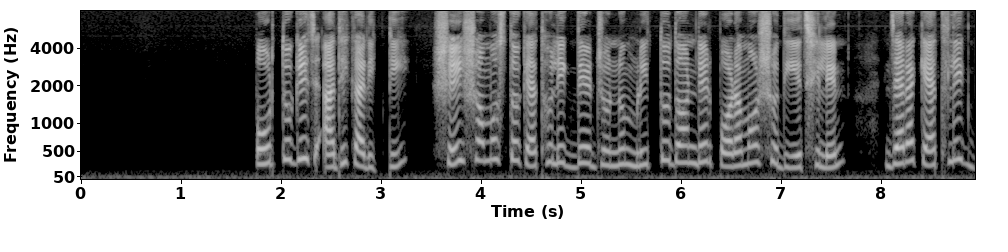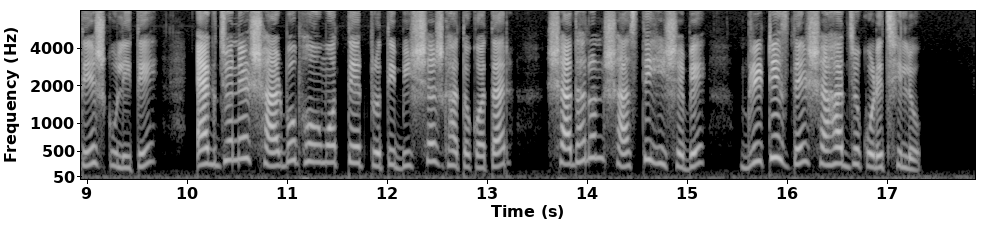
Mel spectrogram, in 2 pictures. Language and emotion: Bengali, neutral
